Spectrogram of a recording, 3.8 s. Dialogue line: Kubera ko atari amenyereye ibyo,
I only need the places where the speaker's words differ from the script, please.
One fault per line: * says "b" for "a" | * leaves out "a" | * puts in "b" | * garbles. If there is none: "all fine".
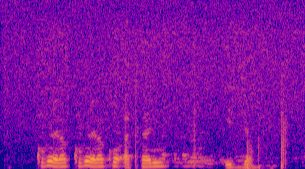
* puts in "kubera"
* leaves out "amenyereye"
